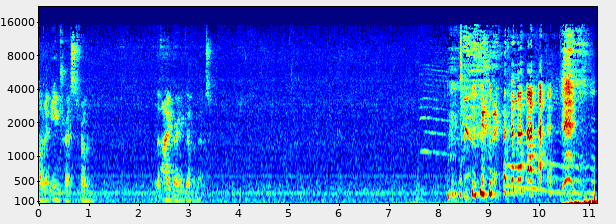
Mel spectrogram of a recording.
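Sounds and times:
speech: 0:00.3 - 0:01.2, 0:02.4 - 0:03.6, 0:08.2 - 0:10.8
cat meowing sleepily: 0:07.5 - 0:08.4
laughter: 0:08.2 - 0:10.5.

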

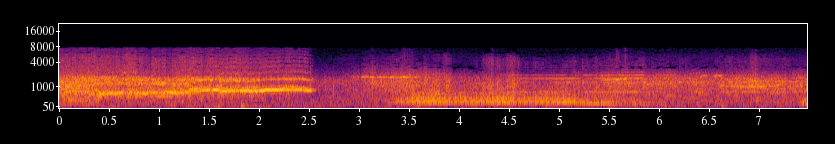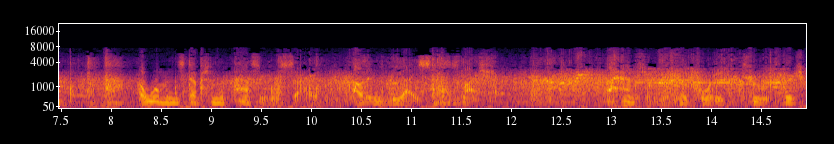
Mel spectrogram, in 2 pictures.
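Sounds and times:
yellow taxi tire squeal skidding on a snowy street corner: 0:00.2 - 0:07.1
yellow taxi engine rumble: 0:02.6 - 0:08.3
speech: 0:08.8 - 0:11.9, 0:13.1 - 0:14.9.

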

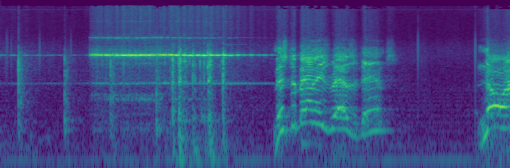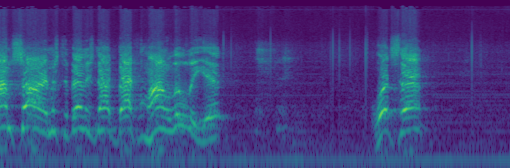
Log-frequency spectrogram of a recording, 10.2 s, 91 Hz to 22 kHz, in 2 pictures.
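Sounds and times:
telephone bell ringing: 0:00.0 - 0:03.1
speech: 0:02.8 - 0:04.0, 0:04.8 - 0:07.4, 0:08.8 - 0:09.4.

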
